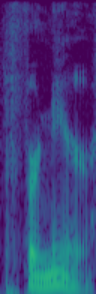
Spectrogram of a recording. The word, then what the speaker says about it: Furnier: Mr. Fournier? – Vincent Furnier.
